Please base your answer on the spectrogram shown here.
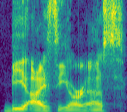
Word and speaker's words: BiCRS: BiCRS, pronounced BiCRS, is the category that graphite falls into.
